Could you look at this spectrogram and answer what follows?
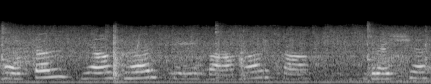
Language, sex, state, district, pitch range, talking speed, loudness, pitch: Hindi, female, Madhya Pradesh, Dhar, 250-295 Hz, 95 wpm, -17 LUFS, 275 Hz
